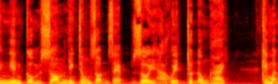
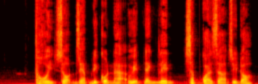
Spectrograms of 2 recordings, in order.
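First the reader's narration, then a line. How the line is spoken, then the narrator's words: Frightened mutter. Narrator (Vietnamese): Bà Hai xanh mặt, bà lẩm bẩm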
